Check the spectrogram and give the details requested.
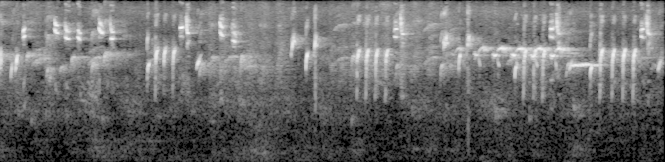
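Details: A European goldfinch sings a lively, liquid medley: quick clusters of high twittering notes, buzzy slurs and short trills that run almost continuously, with a brief lull about a third of the way through.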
